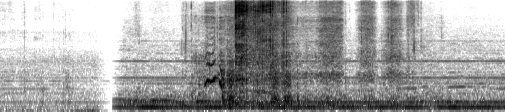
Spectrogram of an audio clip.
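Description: Faint rustle of disposable vinyl gloves being handled, then a steady low hum with gloved hands rubbing and sliding over a cardboard shipping box. The scraping is loudest about two seconds in.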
